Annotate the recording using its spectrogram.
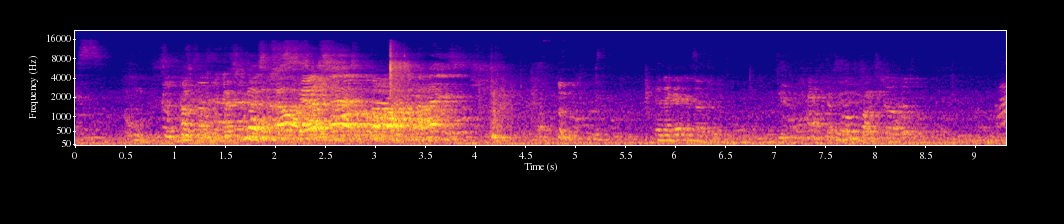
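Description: A group of young people laughs and chatters in a room.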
